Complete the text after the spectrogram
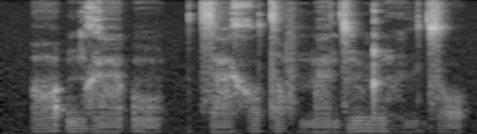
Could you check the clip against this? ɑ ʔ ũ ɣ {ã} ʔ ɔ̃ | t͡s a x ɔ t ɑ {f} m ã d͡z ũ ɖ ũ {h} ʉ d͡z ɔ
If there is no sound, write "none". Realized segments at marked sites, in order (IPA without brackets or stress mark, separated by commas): ã, f, ɦ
